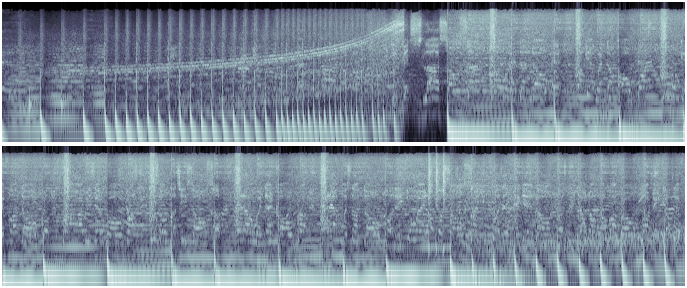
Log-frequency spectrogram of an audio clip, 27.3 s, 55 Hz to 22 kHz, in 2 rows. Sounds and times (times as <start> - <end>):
Music: 0.0 - 27.3.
